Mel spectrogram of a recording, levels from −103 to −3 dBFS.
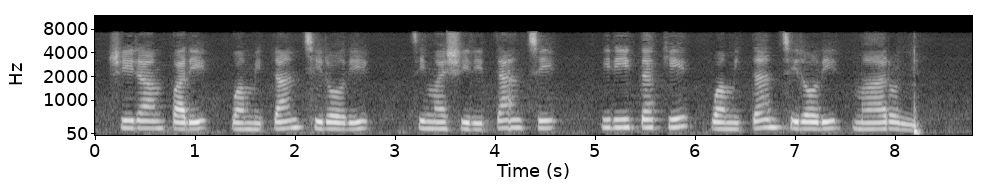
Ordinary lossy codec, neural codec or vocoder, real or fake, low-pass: AAC, 48 kbps; codec, 16 kHz, 0.9 kbps, LongCat-Audio-Codec; fake; 7.2 kHz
